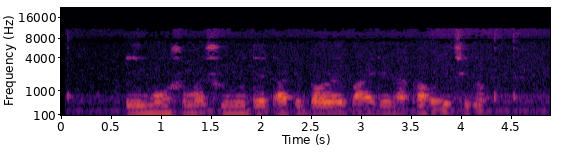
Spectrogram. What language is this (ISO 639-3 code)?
ben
